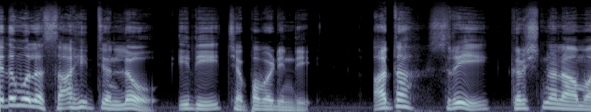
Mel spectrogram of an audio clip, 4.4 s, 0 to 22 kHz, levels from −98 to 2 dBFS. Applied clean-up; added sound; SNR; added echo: none; none; none; none.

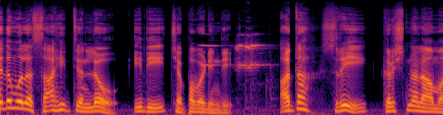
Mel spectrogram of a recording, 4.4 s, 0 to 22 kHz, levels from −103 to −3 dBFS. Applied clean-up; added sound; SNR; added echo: none; Squeak; 11 dB; none.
